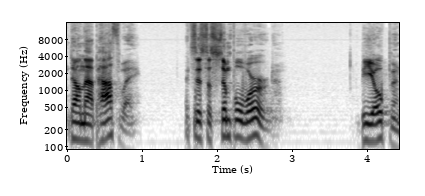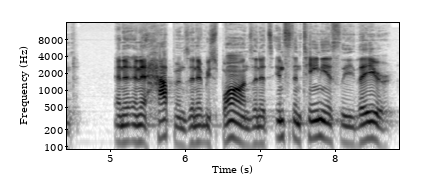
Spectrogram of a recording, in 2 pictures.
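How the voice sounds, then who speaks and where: A male pastor preaching a sermon in a conversational way, often asking "right?" and restarting his sentences. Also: medium pitch. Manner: acts out quoted prayers in a soft, hushed voice; halting restarts and repeated words.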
